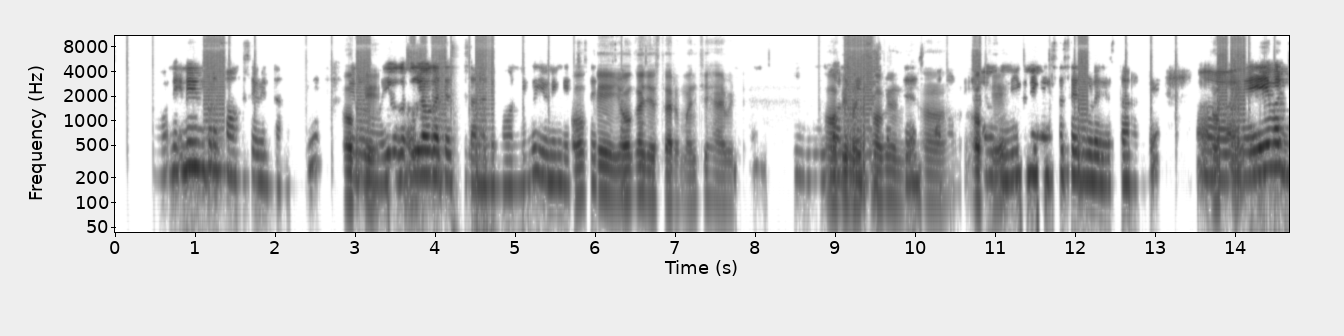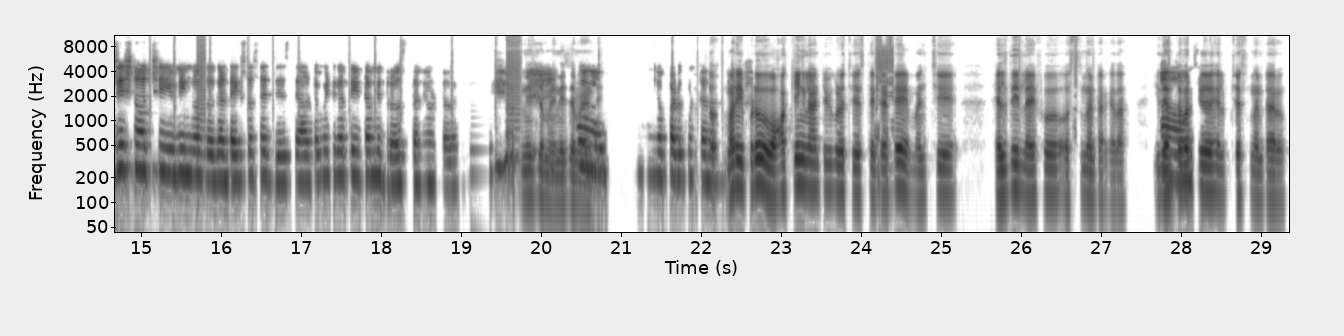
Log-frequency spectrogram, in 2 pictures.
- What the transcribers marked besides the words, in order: mechanical hum; in English: "ఈవెనింగ్ ఎక్సర్‌సైజ్"; in English: "హ్యాబిట్"; in English: "మార్నింగ్ ఎక్సర్‌సైజ్"; in English: "హాబీ"; in English: "హాబీ"; in English: "ఈవెనింగ్ ఎక్సర్‌సైజ్"; in English: "వర్క్"; in English: "ఈవెనింగ్"; in English: "ఎక్సర్‌సైజ్"; in English: "ఆటోమేటిక్‌గా"; giggle; in English: "సో"; in English: "వాకింగ్"; in English: "హెల్తీ"; in English: "హెల్ప్"
- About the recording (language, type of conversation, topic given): Telugu, podcast, పని, విశ్రాంతి మధ్య సమతుల్యం కోసం మీరు పాటించే ప్రధాన నియమం ఏమిటి?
